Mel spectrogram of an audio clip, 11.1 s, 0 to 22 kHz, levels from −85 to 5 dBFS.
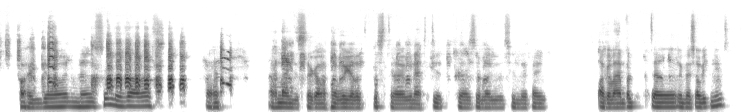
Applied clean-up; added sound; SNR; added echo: neural mask model Resemble Enhance denoiser.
